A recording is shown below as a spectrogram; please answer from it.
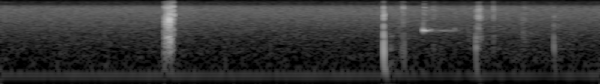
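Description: Quiet room tone broken by a few brief clicks: one sharper click about a second in, then a cluster of small clicks with a very short squeak in the second half.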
